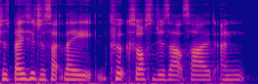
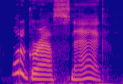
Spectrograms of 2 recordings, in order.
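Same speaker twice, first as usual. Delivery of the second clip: put-on Australian accent. Reading out the week's Australian slang phrase for the other speaker: put-on Australian accent. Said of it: "the accent throws you off".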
